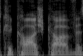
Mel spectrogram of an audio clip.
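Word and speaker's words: Kokoškov: I think it's Kokoschkov is how you pronounce the last name.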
